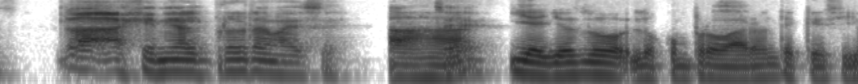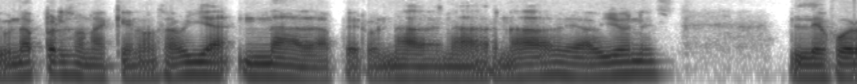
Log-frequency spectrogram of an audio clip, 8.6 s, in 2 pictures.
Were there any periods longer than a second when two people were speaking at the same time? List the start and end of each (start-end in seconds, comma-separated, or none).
none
